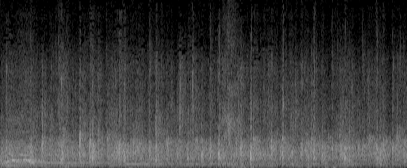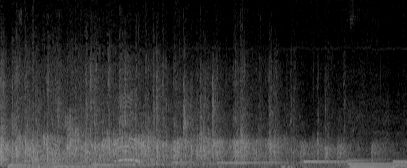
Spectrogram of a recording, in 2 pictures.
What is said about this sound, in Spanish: Alguien que, alguien que lo crea y le dé un aplauso al Señor.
